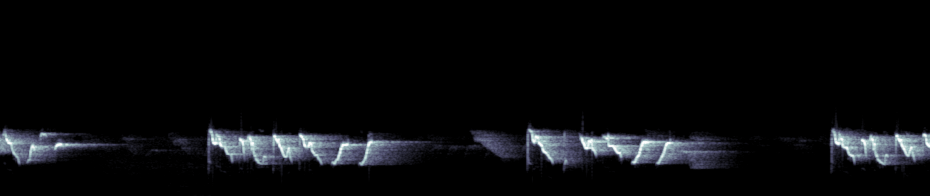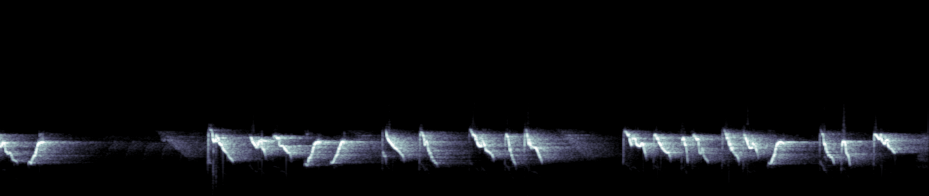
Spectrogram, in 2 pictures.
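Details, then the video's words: Wild white-eye singing the long ngalas style with "wit wit" variations, used to prompt captive birds to sing: very high, thin, rapid twittering phrases of sweeping notes, each burst lasting one to two seconds and separated by short pauses. "Suara Burung Pleci Ngalas Untuk Pancingan Pleci Bahan"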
